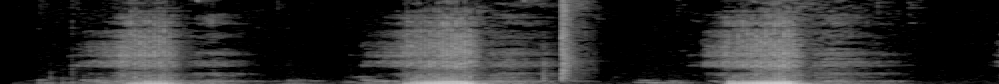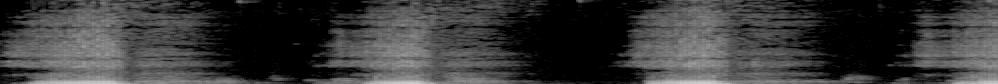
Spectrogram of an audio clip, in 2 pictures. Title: Funny dog snoring 😴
